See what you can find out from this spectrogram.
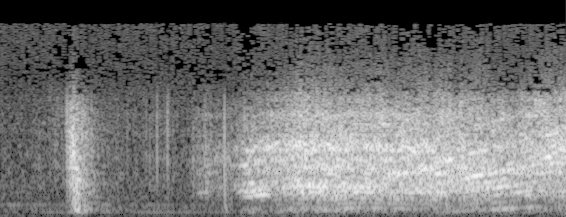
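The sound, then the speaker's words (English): A car driving along a street in Beverly Hills. A dull thump and a couple of faint clicks come first, then a broad engine and road rumble swells in and holds loudly to the end. “It certainly feels good to be driving along here in Beverly Hills with a clear conscience.”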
